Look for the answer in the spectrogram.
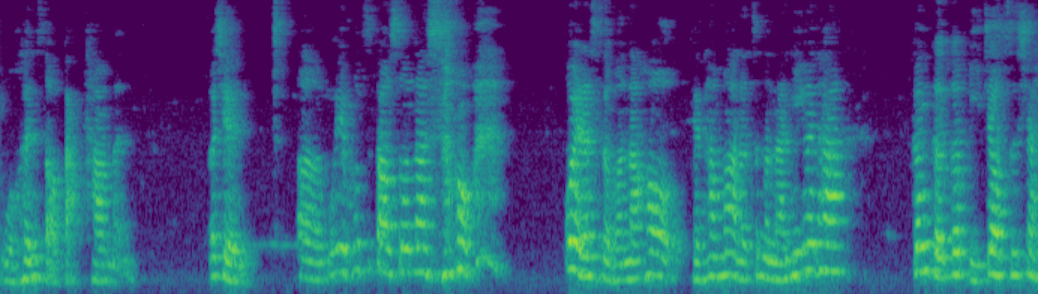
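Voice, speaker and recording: A woman's voice: mid-range voice, a little hiss or hum. Earnest woman, distant and roomy. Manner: earnest, recounting with quoted dialogue. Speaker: testimonial speaker. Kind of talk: personal testimony, storytelling. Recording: roomy, distant, dull recording.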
